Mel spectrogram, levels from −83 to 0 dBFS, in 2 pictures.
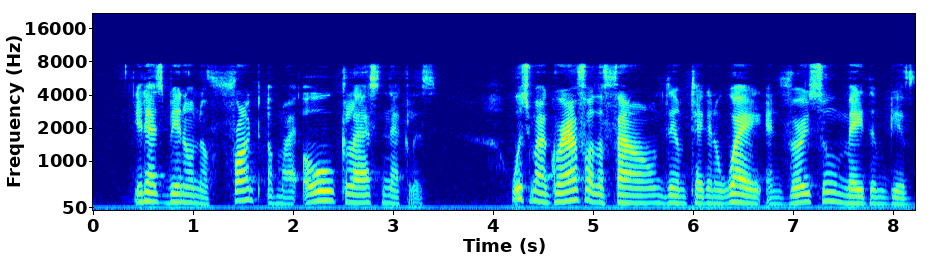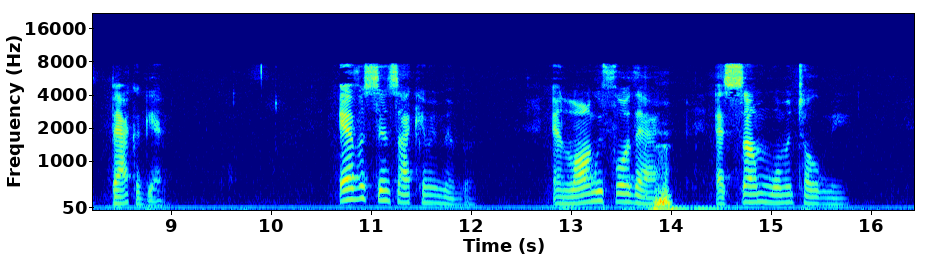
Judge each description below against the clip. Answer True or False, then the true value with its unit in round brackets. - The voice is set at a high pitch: False (155 Hz)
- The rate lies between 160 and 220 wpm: False (145 wpm)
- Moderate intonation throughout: True (3.7 semitones)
